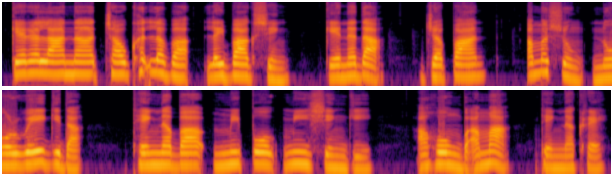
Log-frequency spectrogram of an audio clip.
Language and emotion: Manipuri, neutral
